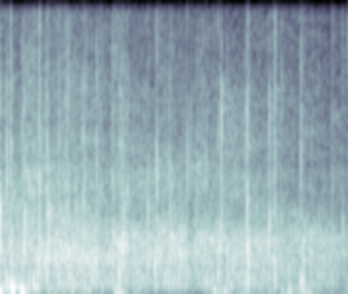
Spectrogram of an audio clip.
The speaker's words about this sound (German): Nochmal ganz, ganz herzlichen Glückwunsch an Sie drei. Genau, ein Applaus.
